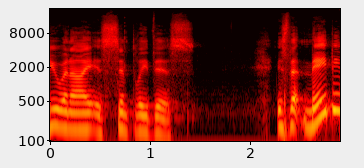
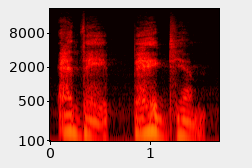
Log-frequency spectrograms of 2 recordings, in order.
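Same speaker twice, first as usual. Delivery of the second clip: hushed emphasis; 6 semitones lower, 10 dB quieter, slower than usual. Real, not acted.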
